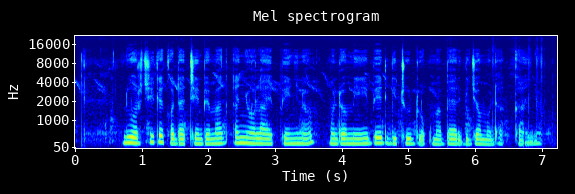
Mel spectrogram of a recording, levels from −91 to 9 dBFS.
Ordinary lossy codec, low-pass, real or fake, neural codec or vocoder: none; none; real; none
